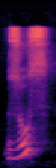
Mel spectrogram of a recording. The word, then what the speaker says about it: ZUS: This is how it's spelled but we speak it out Zus.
